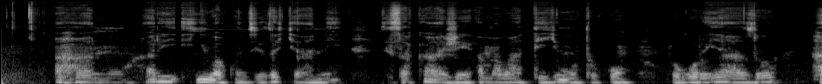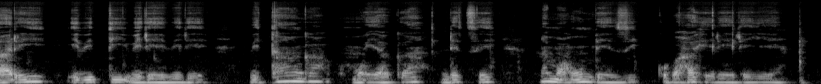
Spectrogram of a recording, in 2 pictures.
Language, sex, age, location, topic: Kinyarwanda, male, 25-35, Huye, agriculture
